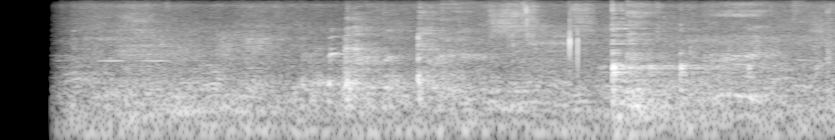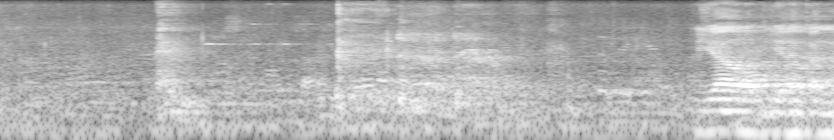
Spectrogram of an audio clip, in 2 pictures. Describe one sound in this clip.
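A man speaks into a microphone over loudspeakers, echoing in a large space.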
